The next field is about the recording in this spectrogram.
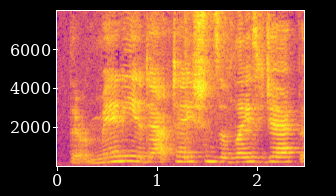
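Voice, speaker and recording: Over noticeable background noise, a woman with a fairly high pitch speaks at a fairly quick pace. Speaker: storyteller, graduate student. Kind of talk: casual introduction to camera.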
